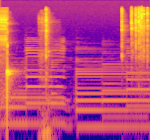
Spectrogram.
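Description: Intro sound effects over music: a sharp pop right at the start, a low thump about halfway through, then sustained music chords with quick clicks near the end.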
